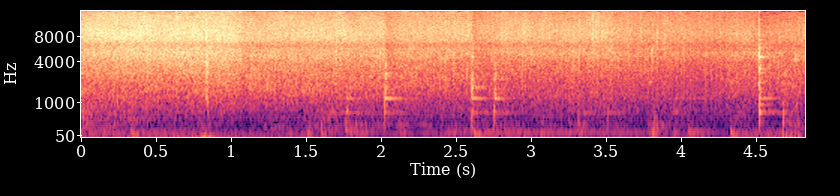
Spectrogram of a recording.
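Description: Marinated chicken wings sizzling on a hot cast-iron griddle pan as they are tipped into a bowl. The sizzle is loudest in the first second and then dies down, with a few light metallic clinks with a short ring further on.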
